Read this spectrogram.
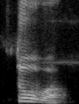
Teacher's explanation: they will sound exactly identical the b and the v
